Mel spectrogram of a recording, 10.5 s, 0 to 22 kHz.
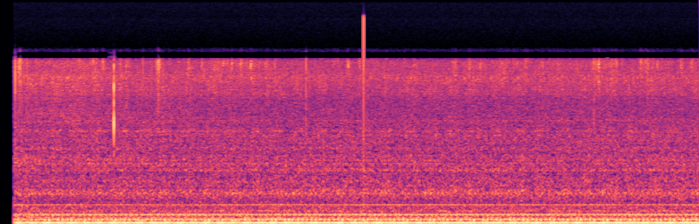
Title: Wright Eclipse Gemini 37669 X Class Gearbox Whining Louder than Usual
